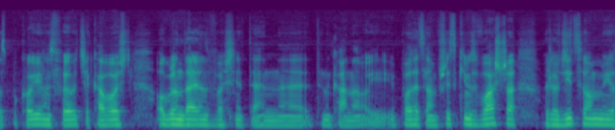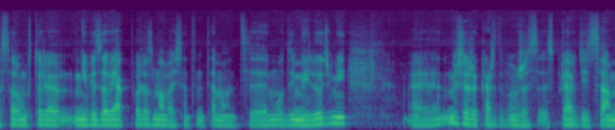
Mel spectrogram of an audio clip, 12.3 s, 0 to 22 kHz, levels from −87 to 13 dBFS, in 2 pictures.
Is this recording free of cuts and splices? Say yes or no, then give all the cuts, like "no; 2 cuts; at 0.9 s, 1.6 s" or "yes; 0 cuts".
yes; 0 cuts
